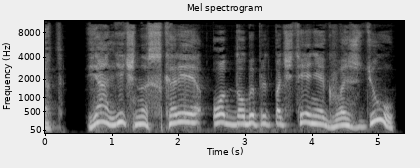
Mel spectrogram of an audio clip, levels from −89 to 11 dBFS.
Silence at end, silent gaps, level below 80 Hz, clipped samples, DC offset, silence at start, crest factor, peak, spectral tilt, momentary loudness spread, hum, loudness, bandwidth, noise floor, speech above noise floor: 0.15 s; none; -46 dBFS; under 0.1%; under 0.1%; 0 s; 12 dB; -4 dBFS; -5 dB/octave; 5 LU; none; -16 LUFS; 11 kHz; -44 dBFS; 28 dB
